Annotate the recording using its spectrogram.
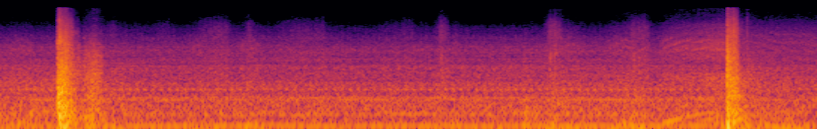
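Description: A car thuds heavily onto a metal trailer ramp.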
